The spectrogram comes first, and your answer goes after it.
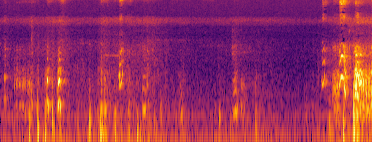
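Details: Pembroke Welsh Corgi puppies, three weeks old, playing together: soft grunts, snuffles and little yips patter along irregularly, rising into a louder scuffling burst of squeaky cries at the end.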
